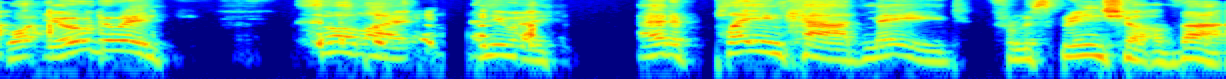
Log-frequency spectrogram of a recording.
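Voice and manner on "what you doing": put-on high-pitched thick Yorkshire accent. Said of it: "in this thick Yorkshire accent".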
